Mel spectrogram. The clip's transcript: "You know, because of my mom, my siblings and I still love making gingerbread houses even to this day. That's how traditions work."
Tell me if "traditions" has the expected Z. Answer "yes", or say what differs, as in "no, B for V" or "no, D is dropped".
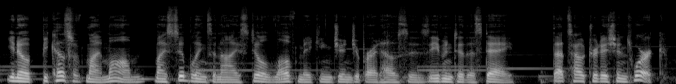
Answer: yes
